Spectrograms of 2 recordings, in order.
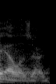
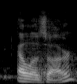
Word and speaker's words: Elazar: Rabbi Yochanan and Rabbi Elazar, that's how you pronounce it. Elazar.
